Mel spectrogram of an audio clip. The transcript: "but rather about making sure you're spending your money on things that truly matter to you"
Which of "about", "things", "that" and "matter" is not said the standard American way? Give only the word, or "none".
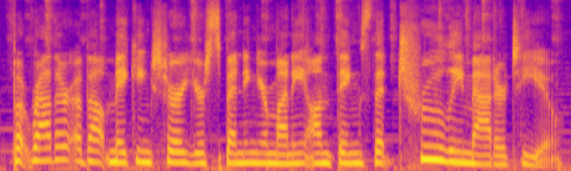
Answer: none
